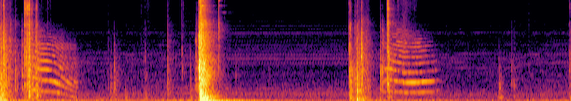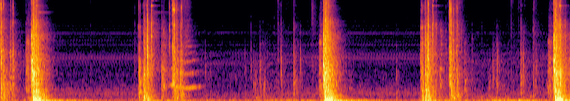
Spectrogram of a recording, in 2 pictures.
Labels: Is the noise the result of human action?
yes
